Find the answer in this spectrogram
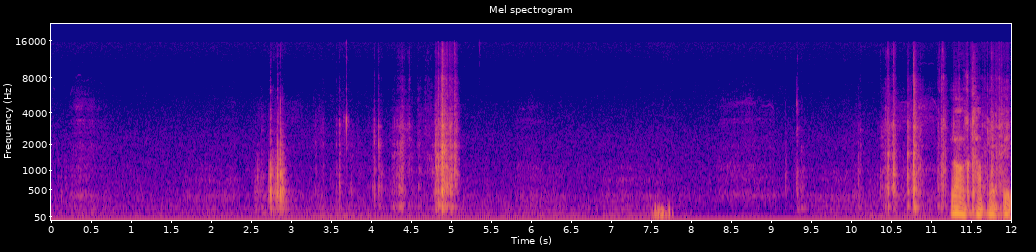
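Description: A few sharp clicks and taps of small miniature figures being handled over a clear plastic box, the loudest about five seconds in, with a dull low thump a little later.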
